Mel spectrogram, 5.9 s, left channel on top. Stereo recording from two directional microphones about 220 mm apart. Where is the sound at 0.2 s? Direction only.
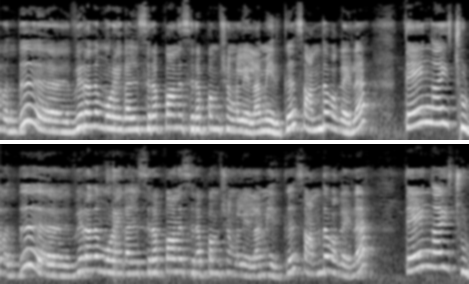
50° left (ahead or behind).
